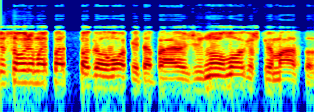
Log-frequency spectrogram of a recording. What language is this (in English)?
Lithuanian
